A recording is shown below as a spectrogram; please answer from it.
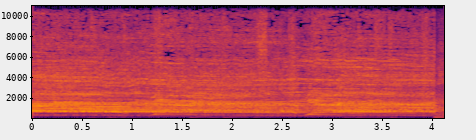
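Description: Stadium crowd cheering and roaring from a TV football broadcast, many voices at once, sounding thin with no bass.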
